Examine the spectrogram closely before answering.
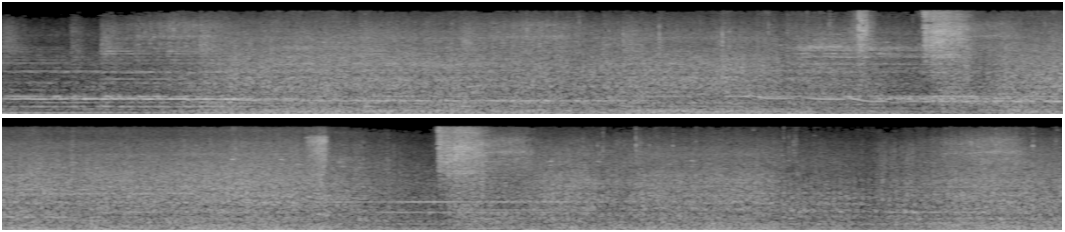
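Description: Tyres crunch through snow.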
